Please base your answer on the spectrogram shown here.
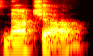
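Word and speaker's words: Nezha: of them is nacho n-e-z-h-a which i pronounces nacha uh which is on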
